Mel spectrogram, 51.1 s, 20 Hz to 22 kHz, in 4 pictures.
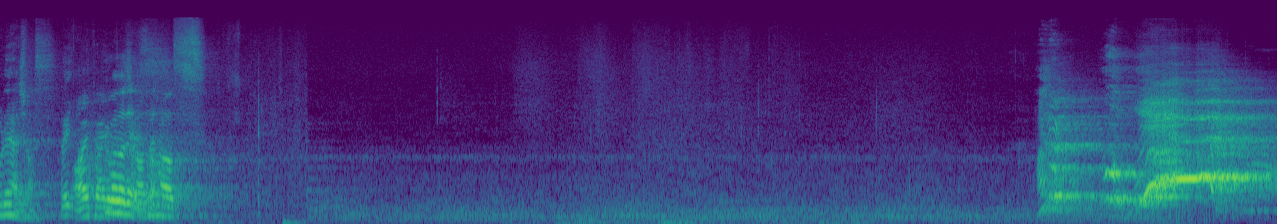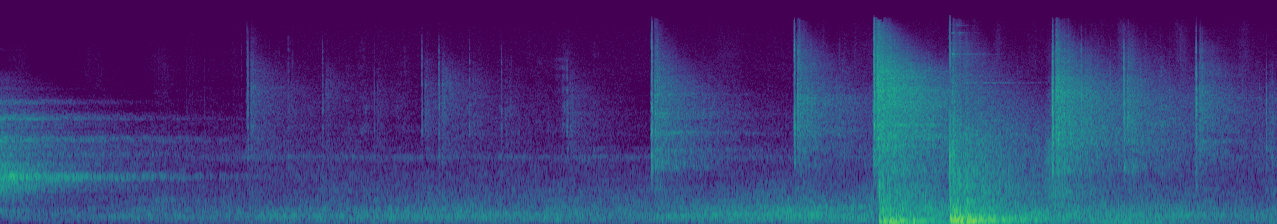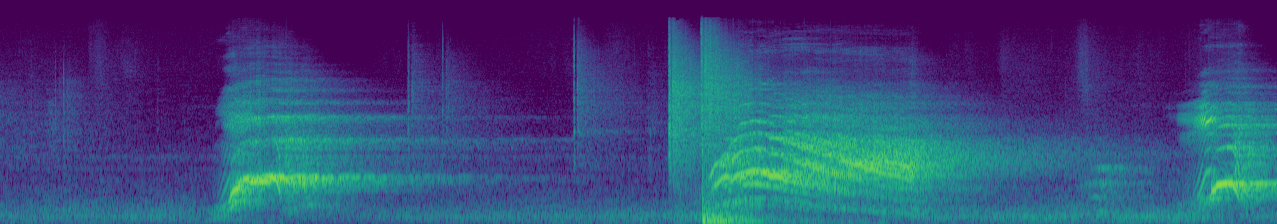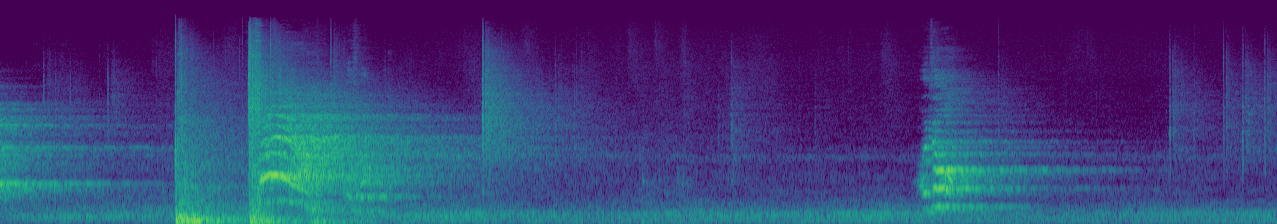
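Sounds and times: loud shouts: 0:10.4 - 0:13.8, 0:27.7 - 0:30.0, 0:32.6 - 0:35.7, 0:36.4 - 0:39.2, 0:40.8 - 0:42.8
bamboo swords clacking: 0:14.8 - 0:22.2, 0:22.8 - 0:27.2, 0:29.0 - 0:33.2, 0:49.9 - 0:51.0.

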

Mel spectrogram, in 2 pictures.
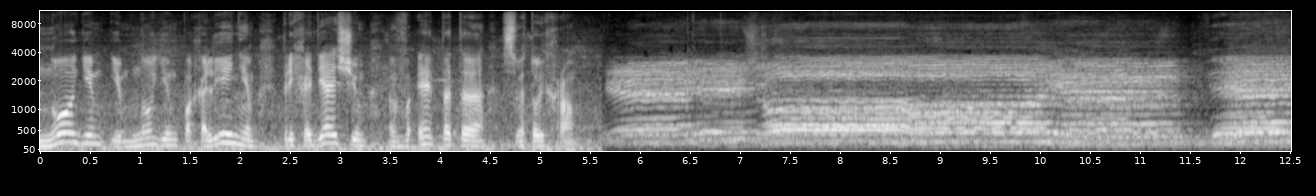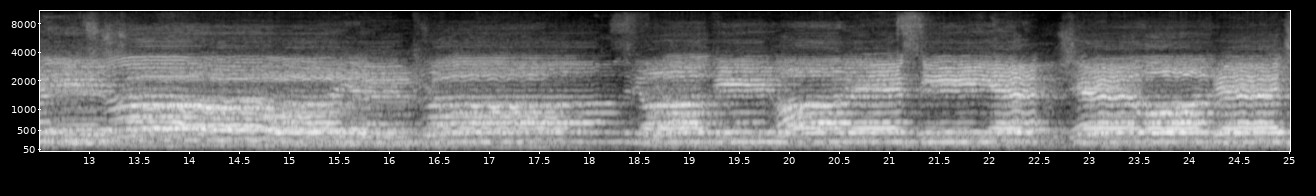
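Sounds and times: choir singing a cappella chant: 0:05.6 - 0:25.0.

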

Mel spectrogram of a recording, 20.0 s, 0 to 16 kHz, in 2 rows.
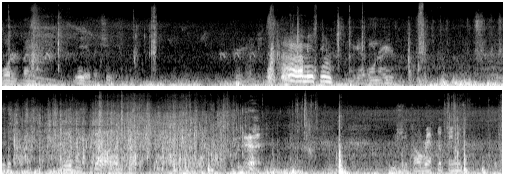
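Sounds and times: fish splashing in water: 0:10.2 - 0:14.8.

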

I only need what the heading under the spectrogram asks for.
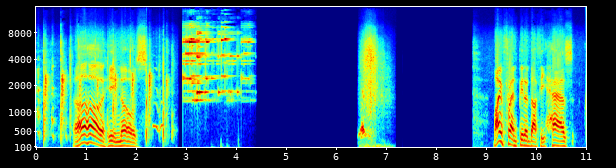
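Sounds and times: sparkly chime: 0:03.0 - 0:04.4.

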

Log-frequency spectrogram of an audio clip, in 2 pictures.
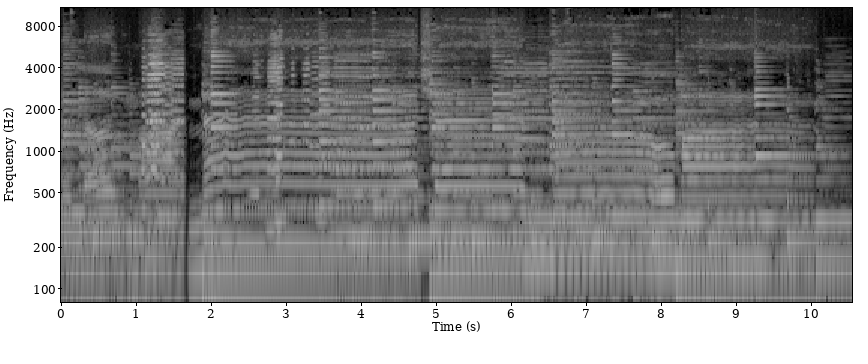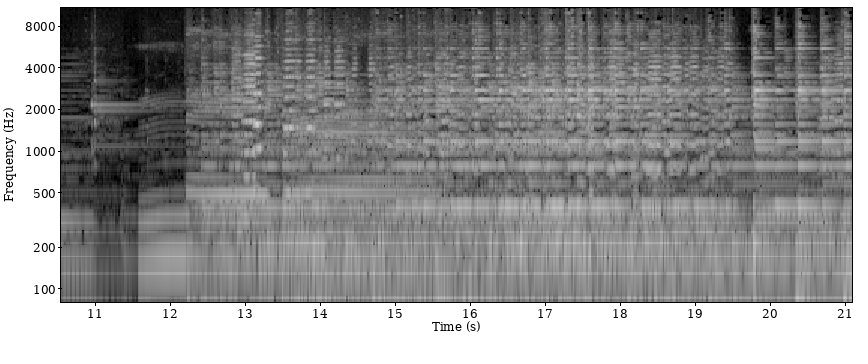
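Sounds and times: accordion chords: 0:00.0 - 0:08.1, 0:12.4 - 0:21.0
acoustic guitar: 0:00.0 - 0:21.0.

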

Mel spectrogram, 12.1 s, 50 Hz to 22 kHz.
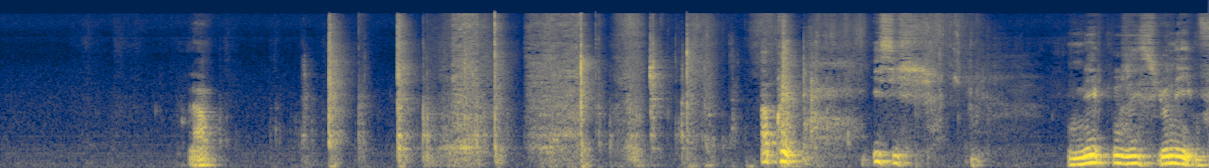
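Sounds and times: paper trimmer scraping rail: 0:04.4 - 0:06.6.

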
